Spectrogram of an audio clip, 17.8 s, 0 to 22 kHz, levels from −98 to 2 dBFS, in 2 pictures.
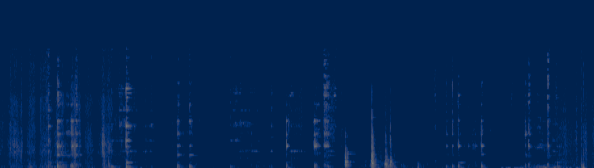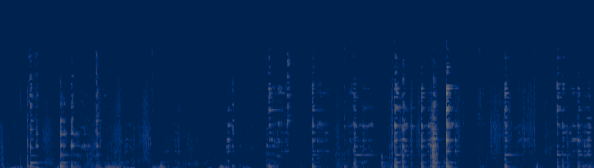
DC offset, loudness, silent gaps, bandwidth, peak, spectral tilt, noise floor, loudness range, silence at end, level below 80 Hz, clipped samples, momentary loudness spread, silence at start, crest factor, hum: under 0.1%; -64 LUFS; 6.46-6.50 s; 15.5 kHz; -36 dBFS; -1 dB/octave; under -90 dBFS; 5 LU; 0 s; under -90 dBFS; under 0.1%; 12 LU; 0 s; 34 dB; none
